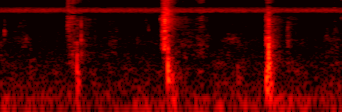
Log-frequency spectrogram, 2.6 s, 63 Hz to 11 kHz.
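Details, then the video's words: Dobbs Ferry, New York, late August 2024: crickets at a Little League field give a constant high, thin trill. Three loud footstep crunches cut across it. "sounds of the crickets chirping"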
